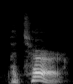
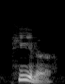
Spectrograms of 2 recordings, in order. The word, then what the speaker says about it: Peter: We do not say pater. If the accent was on the second syllable, it would be pater. My name is Pater. But no, it's not. So we got to get rid of that. The first syllable is stressed.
